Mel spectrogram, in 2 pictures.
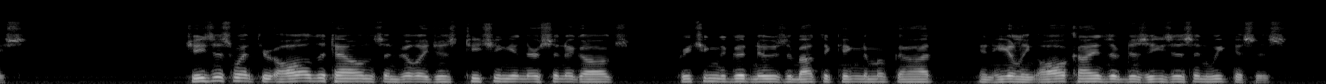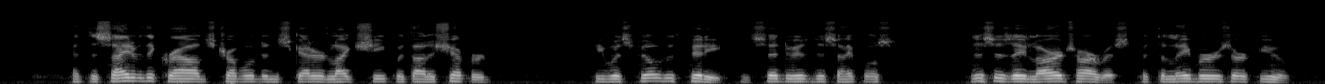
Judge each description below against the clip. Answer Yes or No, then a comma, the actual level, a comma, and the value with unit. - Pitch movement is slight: Yes, narrow, 2.1 semitones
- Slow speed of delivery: No, average, 145 wpm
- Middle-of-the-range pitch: No, low, 130 Hz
